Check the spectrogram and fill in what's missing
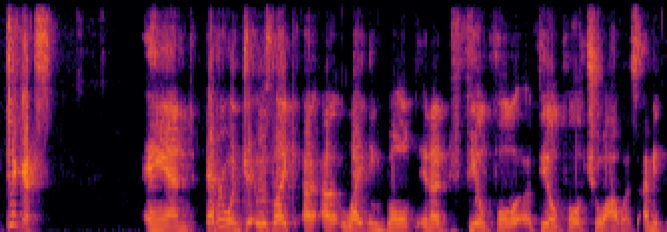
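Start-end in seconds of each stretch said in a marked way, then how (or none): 0.0-0.5 high, sudden mock demand; stern police officer. German police officer demanding tickets on the train, sharp. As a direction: call it out like a German ticket inspector. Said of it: "German police officers get on the train saying".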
